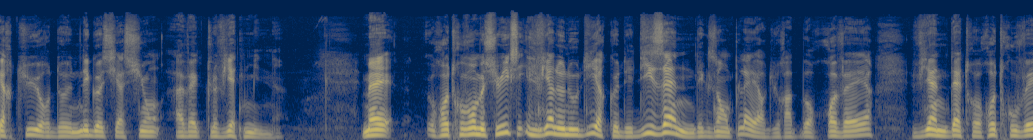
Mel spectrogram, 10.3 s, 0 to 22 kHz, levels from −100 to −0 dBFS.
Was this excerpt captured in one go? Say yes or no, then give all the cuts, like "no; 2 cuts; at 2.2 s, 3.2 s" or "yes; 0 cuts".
yes; 0 cuts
